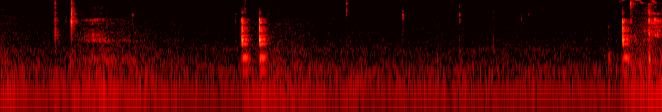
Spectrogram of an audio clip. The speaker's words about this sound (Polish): jest wejście dla karty SIM i przy okazji wejście dla tego właśnie kluczyka, który jak trzymamy telefon ekranem do góry, e, to w, po prawej stronie jest właśnie taki otwór, do którego należy mm, wsunąć ten kluczyk i zdaje się należy tam nacisnąć.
